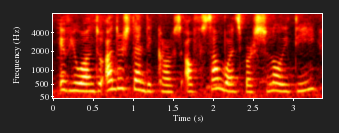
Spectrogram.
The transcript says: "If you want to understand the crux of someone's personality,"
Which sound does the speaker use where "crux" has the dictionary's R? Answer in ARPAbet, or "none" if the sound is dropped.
none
